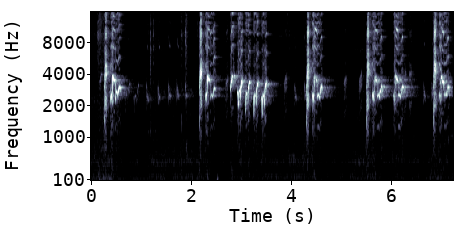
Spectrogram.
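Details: Unaltered Sooty-headed bulbul song used to lure bulbuls: brisk sharp chirped phrases about once a second, one a fast rolling series of four bubbly notes, over a quiet background.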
